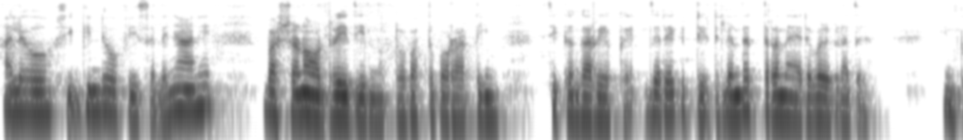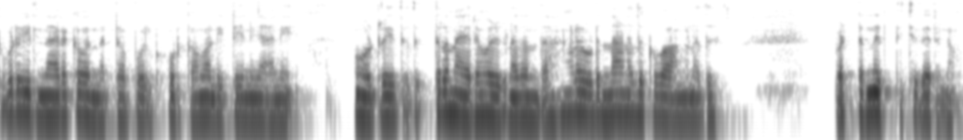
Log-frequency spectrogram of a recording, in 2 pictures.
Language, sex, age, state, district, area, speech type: Malayalam, female, 45-60, Kerala, Malappuram, rural, spontaneous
